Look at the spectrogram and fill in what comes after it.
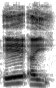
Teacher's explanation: इनका उच्चारण स्थान कंठ एवं तालु दोनों से होने के कारण ये कंठ तालव्य वर्ण कहलाते हैं, क्योंकि ए का निर्माण ए और ई के संयोग से हुआ है।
